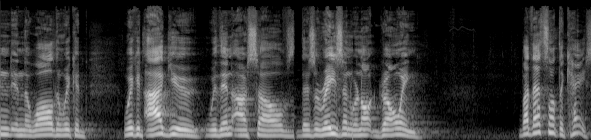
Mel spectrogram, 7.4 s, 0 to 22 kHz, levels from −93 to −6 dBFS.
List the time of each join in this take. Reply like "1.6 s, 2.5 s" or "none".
1.8 s, 3.7 s, 4.4 s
